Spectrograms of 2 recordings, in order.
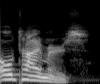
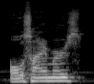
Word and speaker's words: Alzheimer's: And I'm also worried about old-timers. And we're worried about old-timers? So here's another one that a lot of people also get wrong. It's dementia. Also, Alzheimer's. It's not old-timers.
